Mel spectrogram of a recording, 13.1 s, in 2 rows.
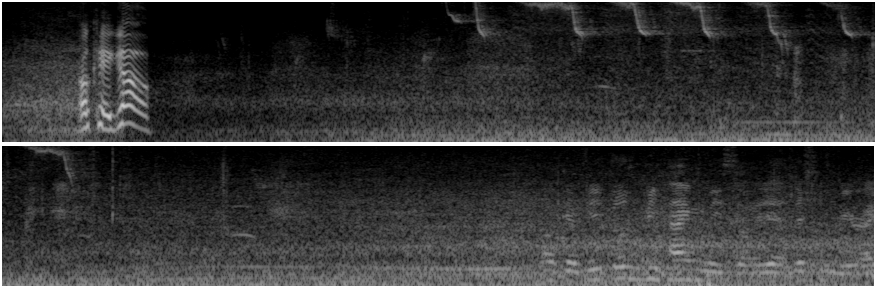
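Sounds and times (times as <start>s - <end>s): low street noise rumble: 0.0s - 13.0s
songbird calling high notes: 3.2s - 7.2s.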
